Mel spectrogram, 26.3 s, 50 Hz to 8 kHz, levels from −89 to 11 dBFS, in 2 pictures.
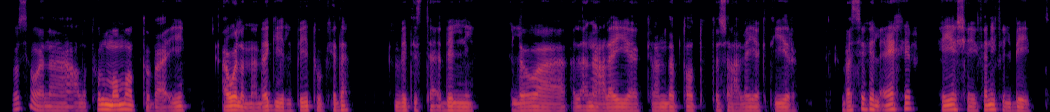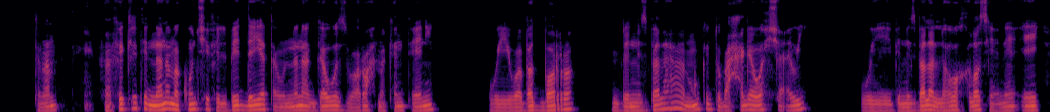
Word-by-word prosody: بُص، 145 +3 -7
هو 105 - -1
أنا 105 0 -3 0.2
على 100 0 -6
طول 130 +7 0
ماما 125 +1 +7
بتبقى 95 -5 -4
إيه، 105 +2 -2 0.5
أول 110 +1 +8
لما 95 -2 -1
باجي 105 +1 +1
البيت 100 +3 -2
وكده، 100 +4 -4 0.5
بتستقبلني. 100 -1 -1 0.4
اللي 95 +1 0
هو 105 +1 +2 0.4
قلقانة 100 +1 -1
عليّا 95 0 +2
الكلام 95 +1 -5
ده، 100 +1 +1
بتقعد 100 0 -5
تتصل 100 0 -3
عليّا 95 +1 -2
كتير، 95 -1 -2 0.6
بس 110 +5 -1
في 135 -1 +1
الآخر 135 +5 +1 0.2
هي 125 +3 +4
شايفاني 120 0 +1
في 130 - -11
البيت، 95 -2 -2 0.6
تمام. 100 +5 -2 0.5
ففكرة 150 +3 -2
إن 120 -4 +6
أنا 140 +5 +7
ما 135 -3 +7
أكنش 135 +3 0
في 115 -6 -3
البيت 95 +6 +1
ديّة 125 +3 +4
أو 95 -1 -3
إن 100 +2 0
أنا 115 0 +5
أتجوز 110 +2 +1
وأروح 105 +4 -3
مكان 105 +2 -4
تاني 110 +6 0 0.7
و 95 -1 -3
وأبات 95 +3 +2
برّه، 120 +7 +2 0.4
بالنسبة 100 +4 -1
لها 150 0 -1
ممكن 130 +5 0
تبقى 105 -3 -1
حاجة 120 +1 +2
وحشة 125 -2 0
أوي، 120 +7 -2 0.7
وبالنسبة 95 +2 0
لها 120 - +6
اللي 100 -3 +1
هو 115 +3 +2
خلاص 120 +2 0
يعني 100 +4 -4
إيه، 110 0 +2
105 Hz, 145 wpm, -36 LUFS, 95-120 Hz, 0.7 s, أول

